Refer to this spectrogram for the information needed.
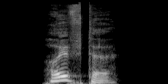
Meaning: inflection of häufen: 1. first/third-person singular preterite 2. first/third-person singular subjunctive II
- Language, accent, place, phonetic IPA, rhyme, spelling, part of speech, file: German, Germany, Berlin, [ˈhɔɪ̯ftə], -ɔɪ̯ftə, häufte, verb, De-häufte.ogg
